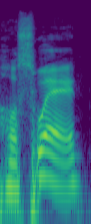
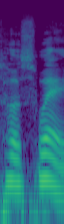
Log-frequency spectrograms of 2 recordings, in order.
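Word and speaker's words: Josué: the farmers there named Josue, which is actually Joshua. Yeah, and by the way, I mispronounced it about 70 times, like a stupid ass. Called him Josu. And he's like, no, it's Josue.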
